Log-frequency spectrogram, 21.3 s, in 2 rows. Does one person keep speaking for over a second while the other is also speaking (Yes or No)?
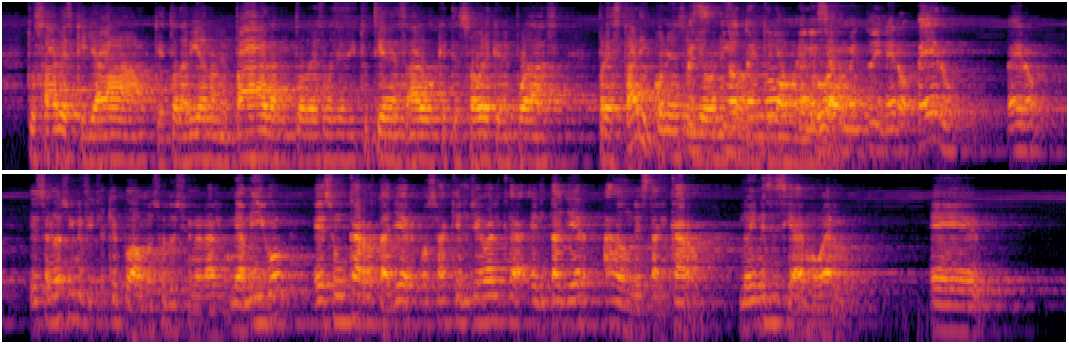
Yes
